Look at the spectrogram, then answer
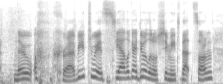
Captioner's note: laughs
